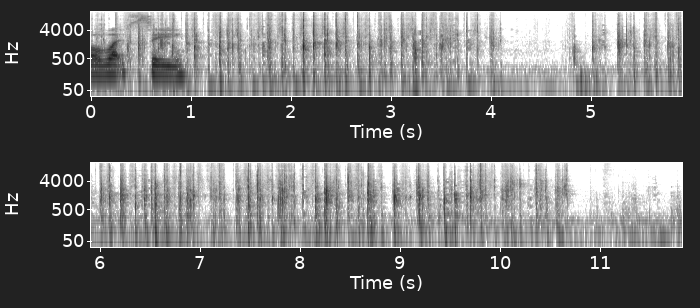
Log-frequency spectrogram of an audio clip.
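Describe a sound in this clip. A deck of cards is shuffled with quick, crisp clicks.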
